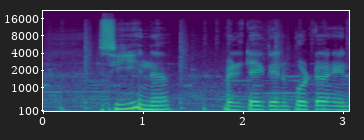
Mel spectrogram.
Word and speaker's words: cin: keyboard with the extraction operator C in is pronounced C in used for input and user extraction operator user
